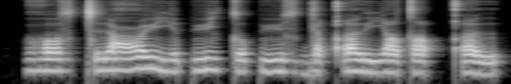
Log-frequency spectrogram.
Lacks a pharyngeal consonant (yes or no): no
